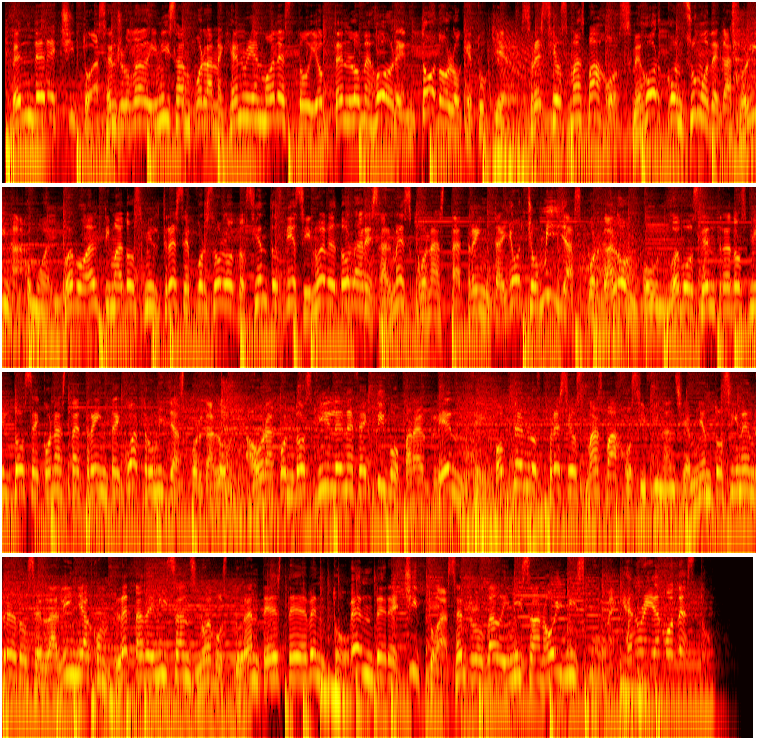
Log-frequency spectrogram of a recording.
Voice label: Car Dealer Spanish

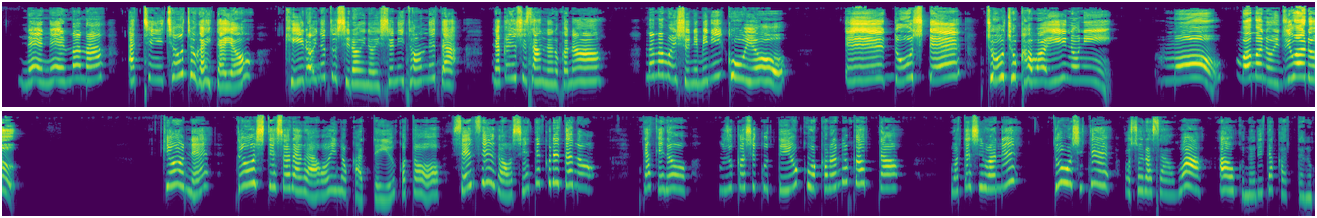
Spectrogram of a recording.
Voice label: ANIME Girl

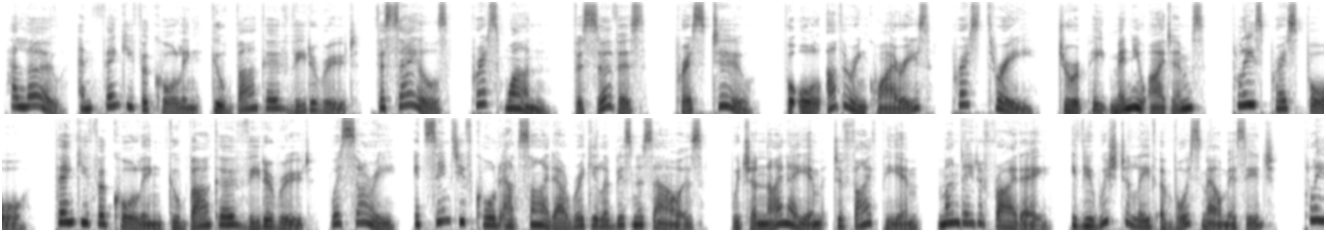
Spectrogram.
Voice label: Telephone

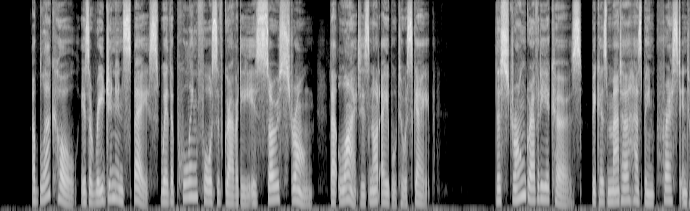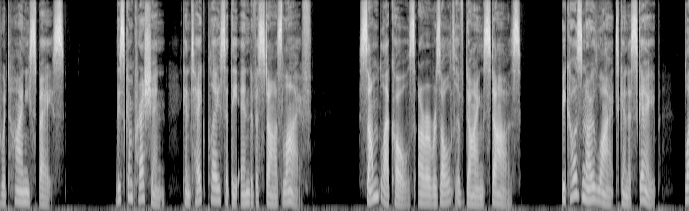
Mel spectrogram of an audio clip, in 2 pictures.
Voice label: NonFiction Clean; Black Holes

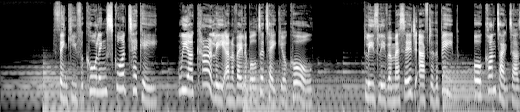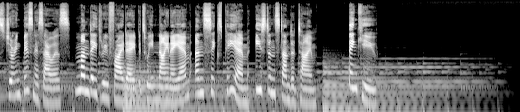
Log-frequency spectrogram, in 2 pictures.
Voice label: Non Business Hours MUSIC

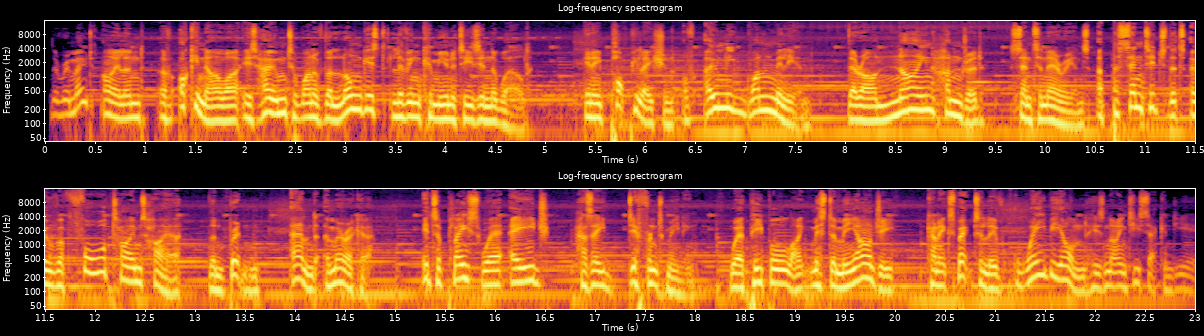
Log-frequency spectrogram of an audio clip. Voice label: Mid Atlantic Narrative

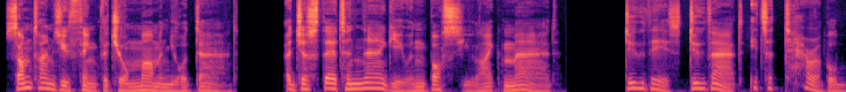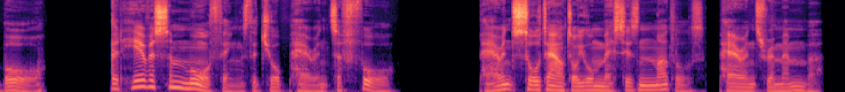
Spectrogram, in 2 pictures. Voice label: Audio Book

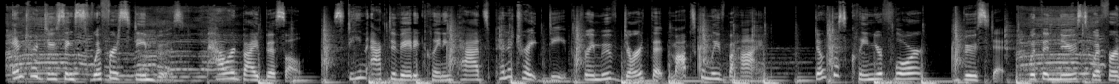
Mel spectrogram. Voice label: Commercial Various Ages

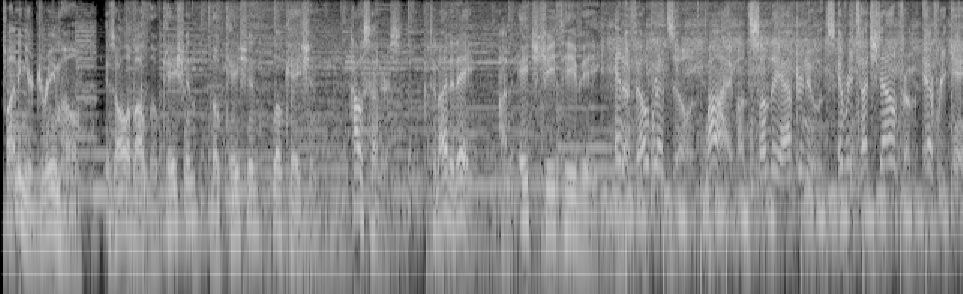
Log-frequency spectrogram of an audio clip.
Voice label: Promo

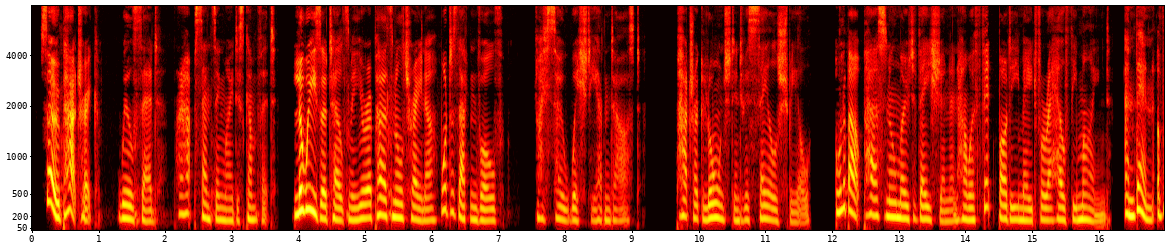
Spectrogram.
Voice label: Audiobook

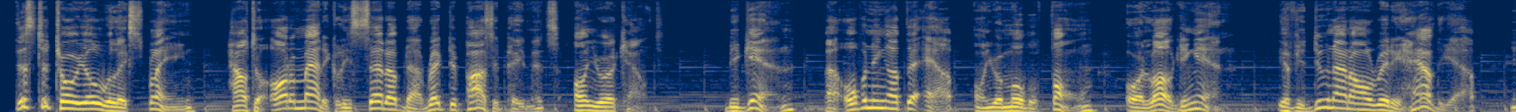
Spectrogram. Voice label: BANKING E-LEARNING

